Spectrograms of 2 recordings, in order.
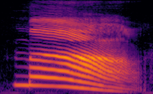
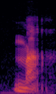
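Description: First: The pitch falls sharply from high to low. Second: The pitch stays low and dips. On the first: "if it's high and low" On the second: "which is the third tone"

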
